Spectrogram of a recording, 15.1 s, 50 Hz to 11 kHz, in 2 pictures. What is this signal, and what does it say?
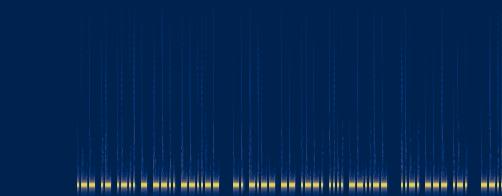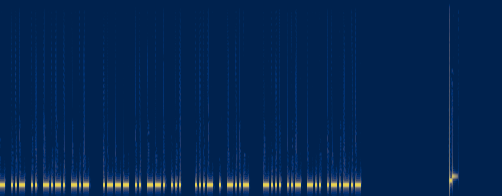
Morse code, heard as a keyed tone, about 40 wpm, 700 Hz. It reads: WALTZ, NYMPH, FOR QUICK JIGS VEX BUD.
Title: Pangram Challenge v2 - 40wpm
